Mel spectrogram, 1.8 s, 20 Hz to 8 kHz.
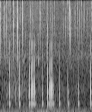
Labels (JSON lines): {"label": "biophony, knock croak", "recorder": "SoundTrap 300"}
